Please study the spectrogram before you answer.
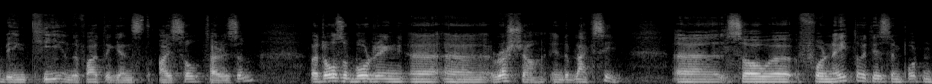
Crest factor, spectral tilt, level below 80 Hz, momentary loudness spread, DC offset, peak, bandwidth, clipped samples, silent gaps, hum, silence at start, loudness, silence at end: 20 dB; -6 dB/octave; -56 dBFS; 10 LU; under 0.1%; -4 dBFS; 11.5 kHz; under 0.1%; none; none; 0 s; -23 LUFS; 0 s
